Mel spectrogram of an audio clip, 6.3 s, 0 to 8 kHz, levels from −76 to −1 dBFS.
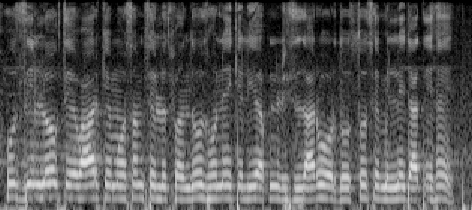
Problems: constant background noise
